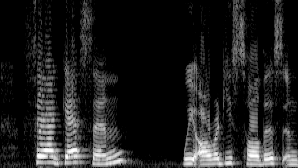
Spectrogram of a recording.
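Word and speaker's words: vergessen: many other verbs and we will always pronounce this like fair fair gessen we already saw this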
